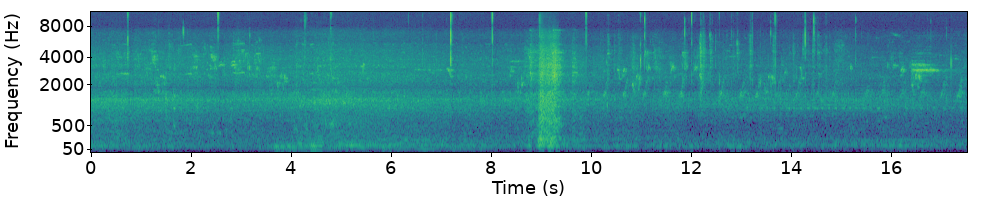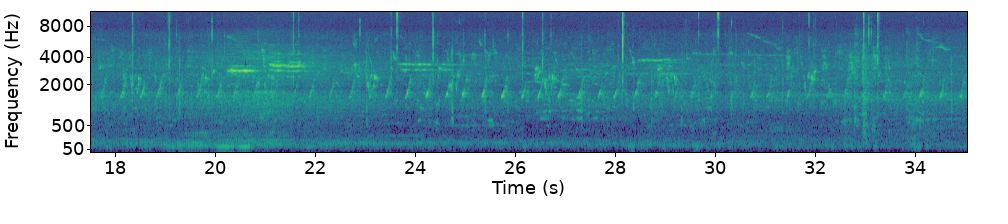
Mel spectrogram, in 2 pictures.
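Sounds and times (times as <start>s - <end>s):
soft clicks: 0.2s - 8.8s, 9.8s - 35.0s
faint bird chirping: 9.7s - 35.0s.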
